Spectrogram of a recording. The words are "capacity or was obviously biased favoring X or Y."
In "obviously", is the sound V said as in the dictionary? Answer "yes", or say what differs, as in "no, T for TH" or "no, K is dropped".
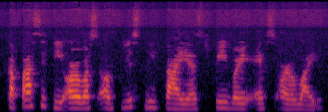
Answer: no, V is dropped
